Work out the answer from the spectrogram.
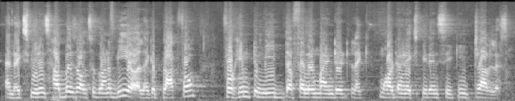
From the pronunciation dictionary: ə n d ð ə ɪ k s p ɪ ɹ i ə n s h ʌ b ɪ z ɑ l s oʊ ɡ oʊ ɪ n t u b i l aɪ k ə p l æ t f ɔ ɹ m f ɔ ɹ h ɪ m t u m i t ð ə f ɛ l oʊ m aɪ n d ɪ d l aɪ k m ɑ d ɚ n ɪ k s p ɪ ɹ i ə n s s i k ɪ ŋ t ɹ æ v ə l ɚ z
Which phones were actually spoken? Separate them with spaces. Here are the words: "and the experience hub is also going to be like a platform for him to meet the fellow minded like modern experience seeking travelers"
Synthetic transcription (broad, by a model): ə n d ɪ k s p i ɹ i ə n s h ʌ b ɪ z ɑ l s oʊ ɡ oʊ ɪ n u b i l aɪ k ə p l æ t f ɔ ɹ m f ɔ ɹ h ɪ m t u m i t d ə f ɛ l oʊ m aɪ n d ɪ d l aɪ k m ɑ d ɚ n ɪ k s p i ɹ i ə n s s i k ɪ ŋ t ɹ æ v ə l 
